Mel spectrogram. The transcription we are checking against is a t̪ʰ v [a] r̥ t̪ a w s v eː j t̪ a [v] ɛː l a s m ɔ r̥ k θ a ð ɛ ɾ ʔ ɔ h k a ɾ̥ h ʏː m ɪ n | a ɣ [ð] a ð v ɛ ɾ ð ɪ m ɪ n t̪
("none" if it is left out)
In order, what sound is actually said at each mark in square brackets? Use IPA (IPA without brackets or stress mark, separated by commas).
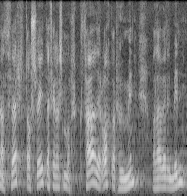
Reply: ɛ, f, θ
